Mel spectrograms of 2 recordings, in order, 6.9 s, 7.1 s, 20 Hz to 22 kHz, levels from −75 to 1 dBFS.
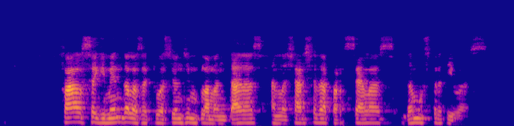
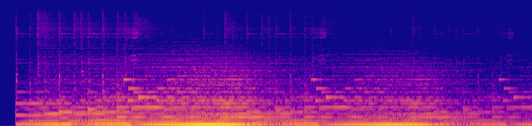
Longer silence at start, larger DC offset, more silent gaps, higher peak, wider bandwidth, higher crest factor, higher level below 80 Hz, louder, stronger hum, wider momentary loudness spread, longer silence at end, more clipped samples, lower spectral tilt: first, 0.85 s vs 0.05 s; second, under 0.1% vs 0.7%; neither; about the same, -2 dBFS vs -4 dBFS; second, 7.2 kHz vs 8.6 kHz; first, 22 dB vs 14 dB; second, -72 dBFS vs -18 dBFS; second, -24 LUFS vs -18 LUFS; neither; second, 16 LU vs 19 LU; first, 0.4 s vs 0 s; neither; second, -6 dB/octave vs -8.5 dB/octave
